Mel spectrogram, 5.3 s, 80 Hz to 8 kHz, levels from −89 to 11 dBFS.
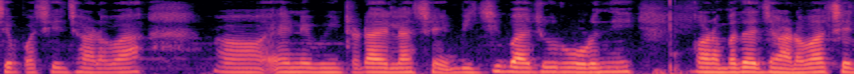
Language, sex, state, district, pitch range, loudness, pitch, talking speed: Gujarati, female, Gujarat, Valsad, 165-175 Hz, -19 LUFS, 170 Hz, 155 wpm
